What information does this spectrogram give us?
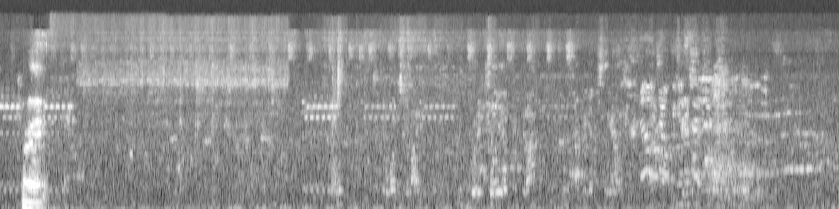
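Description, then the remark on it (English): A telephone rings with a steady, high electronic tone amid a murmur of background chatter and voices, after a sharp bump at the start. “Answer the damn phone, you idiots.”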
